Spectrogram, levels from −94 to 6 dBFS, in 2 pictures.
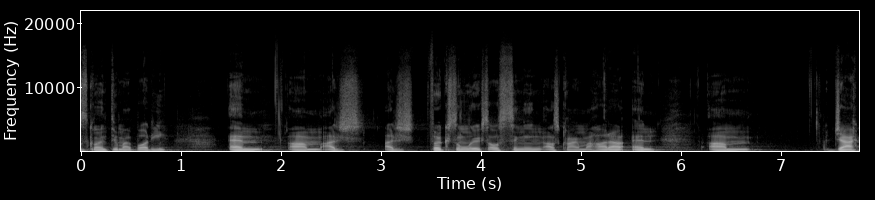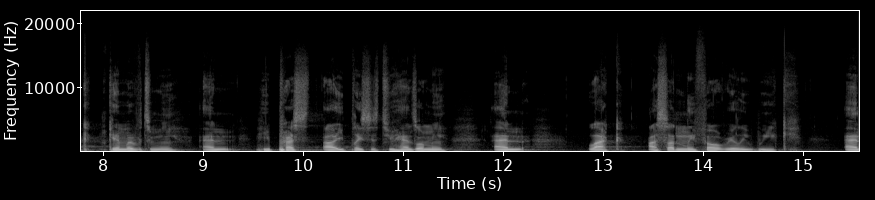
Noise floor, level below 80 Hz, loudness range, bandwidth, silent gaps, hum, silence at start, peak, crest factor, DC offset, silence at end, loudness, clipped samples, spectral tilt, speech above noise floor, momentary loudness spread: -72 dBFS; -76 dBFS; 2 LU; 14 kHz; none; none; 0 s; -12 dBFS; 22 dB; under 0.1%; 0 s; -34 LUFS; under 0.1%; -6.5 dB/octave; 39 dB; 12 LU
